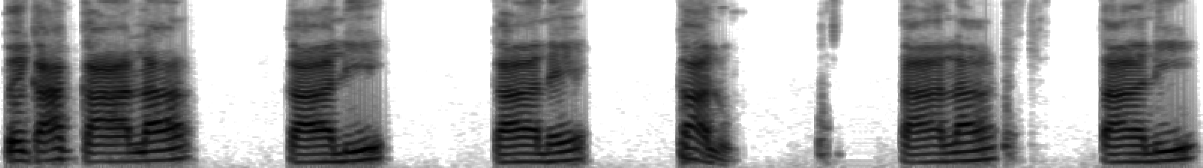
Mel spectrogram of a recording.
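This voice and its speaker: A man teaching an Urdu class, going through word lists slowly and repeating each word. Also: fairly high pitch, steady tone, a bit bright, smooth, no room sound. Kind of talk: classroom lesson.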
